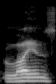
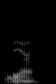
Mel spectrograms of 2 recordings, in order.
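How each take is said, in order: First: The name is said with a final S sound. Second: The name is said without a final S sound. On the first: "it's nicer to say" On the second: "Leon from now on"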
